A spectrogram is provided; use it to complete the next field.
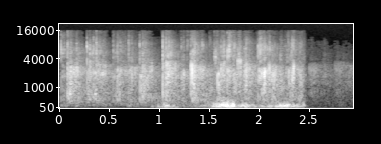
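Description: A round of applause from a crowd: dense, steady clapping of many hands that swells briefly and then cuts off abruptly, leaving near silence.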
